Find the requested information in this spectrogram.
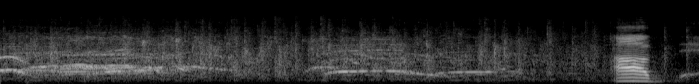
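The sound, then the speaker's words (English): A remote studio audience at a live broadcast of the Political Cesspool Radio program cheers and applauds steadily, with rising and falling whoops and whistles over dense clapping, then one loud shout bursts out near the end. “Let your voices be heard after 10 long years together. Let's hear from the crowd.”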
